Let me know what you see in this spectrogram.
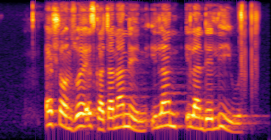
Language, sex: Zulu, female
